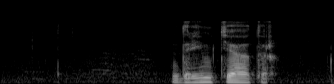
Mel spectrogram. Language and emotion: Russian, neutral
